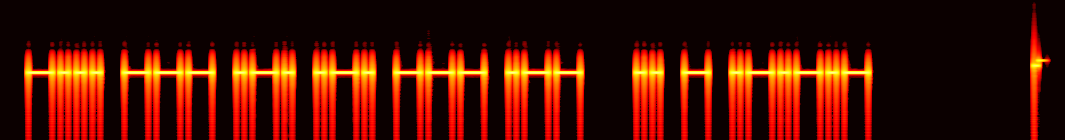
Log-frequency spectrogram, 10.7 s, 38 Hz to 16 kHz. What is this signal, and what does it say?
Morse code, heard as a keyed tone, about 15 wpm, 700 Hz. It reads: BORROW IT.
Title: Sentences from Top 1500 Words 15wpm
